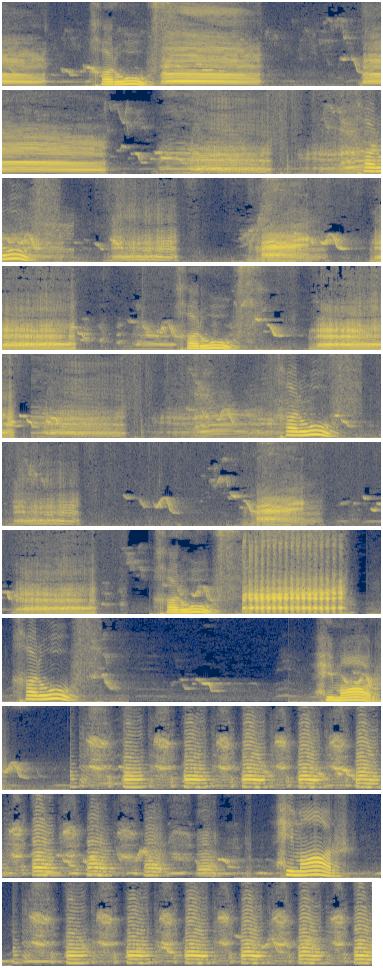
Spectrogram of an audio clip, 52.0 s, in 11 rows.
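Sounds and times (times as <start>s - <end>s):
sheep bleating: 0.0s - 0.6s, 2.0s - 3.3s, 4.4s - 11.7s, 12.5s - 15.2s, 15.8s - 16.4s, 18.0s - 23.2s, 23.8s - 24.7s, 26.7s - 27.7s, 28.5s - 29.7s, 31.4s - 32.9s.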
